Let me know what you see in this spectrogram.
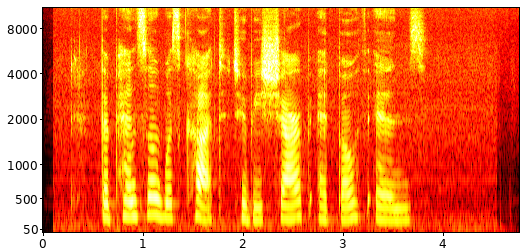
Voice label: female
